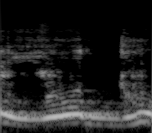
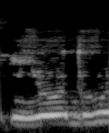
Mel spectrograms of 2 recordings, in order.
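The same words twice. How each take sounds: First: "योद्धु" as yod-dhu, pausing on d; half d included. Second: "योद्धु" quick as yo-dhu, without the half d; wrong, d dropped. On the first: Teacher corrects it, the half d sounded. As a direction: double the d in "योद्धु". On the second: Teacher shows what not to say, missing half d. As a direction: skip the d hold in "योद्धु". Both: Shown as a demonstration. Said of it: "द भी है".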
